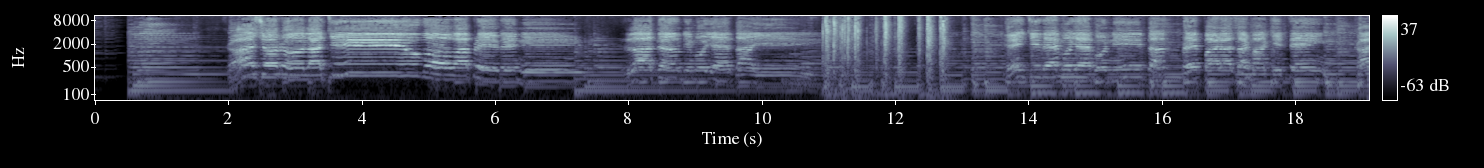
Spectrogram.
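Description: A Brazilian caipira country duo song plays steadily: two voices sing a melody in close harmony over strummed acoustic strings, with a brief burst of sharp strumming midway before the singing resumes.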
